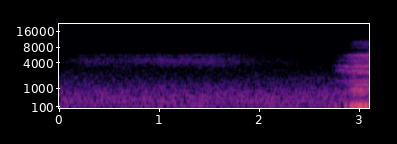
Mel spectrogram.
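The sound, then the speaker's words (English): A deep breath drawn through the nose swells up loud at the very end, following several seconds of quiet background hiss. There is no talking. “And if those breathing sounds is weird for you, just let it go.”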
